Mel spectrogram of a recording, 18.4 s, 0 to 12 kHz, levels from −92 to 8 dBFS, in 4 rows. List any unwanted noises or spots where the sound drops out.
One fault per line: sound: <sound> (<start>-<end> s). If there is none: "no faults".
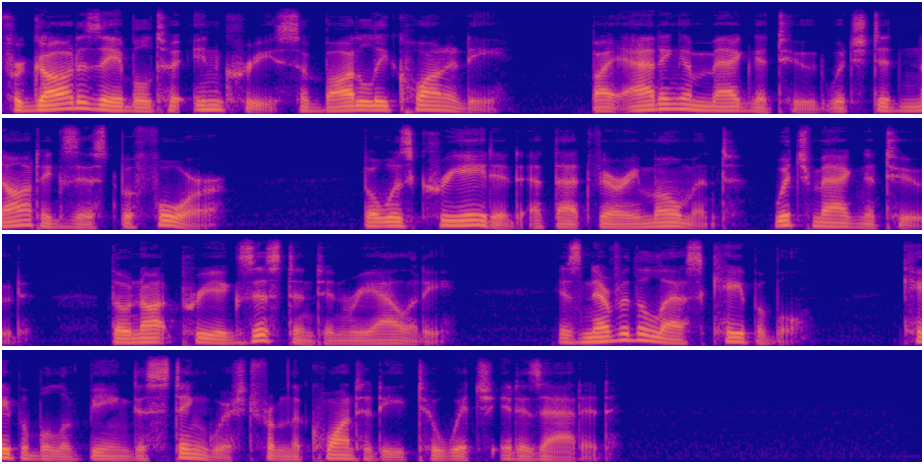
no faults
